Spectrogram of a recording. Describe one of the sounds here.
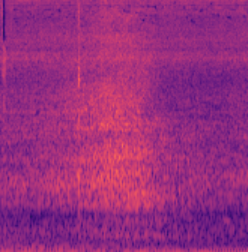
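A vehicle whooshes past close by.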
